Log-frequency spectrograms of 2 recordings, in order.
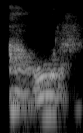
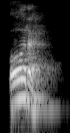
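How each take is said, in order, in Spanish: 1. La palabra se dice con todos sus sonidos. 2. Se omite el primer sonido de la palabra. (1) "Palabra correcta" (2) "palabra con aféresis"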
